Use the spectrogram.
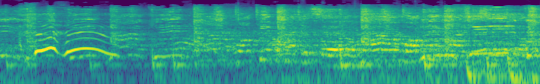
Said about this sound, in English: This crowd is crazy, people. My son's team, they just won the last round right here, right now.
